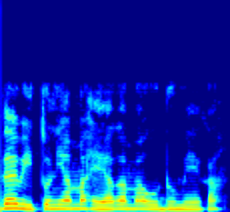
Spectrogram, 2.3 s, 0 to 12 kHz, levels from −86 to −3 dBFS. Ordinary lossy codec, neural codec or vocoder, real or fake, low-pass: none; codec, 16 kHz, 8 kbps, FunCodec, trained on Chinese and English, 25 frames a second; fake; 7.2 kHz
